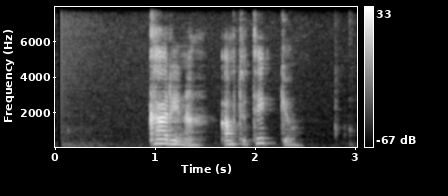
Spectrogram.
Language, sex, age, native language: Icelandic, female, 40-49, Icelandic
